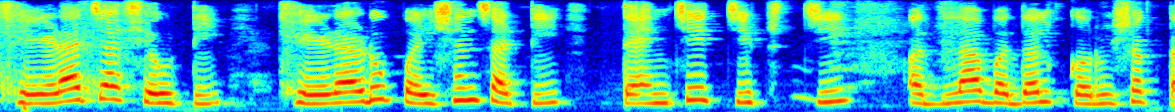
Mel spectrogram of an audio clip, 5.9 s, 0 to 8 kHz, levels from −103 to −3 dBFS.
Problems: constant background noise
